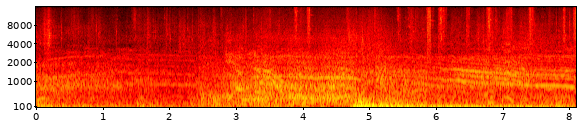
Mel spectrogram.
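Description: Footsteps thud on dirt.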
